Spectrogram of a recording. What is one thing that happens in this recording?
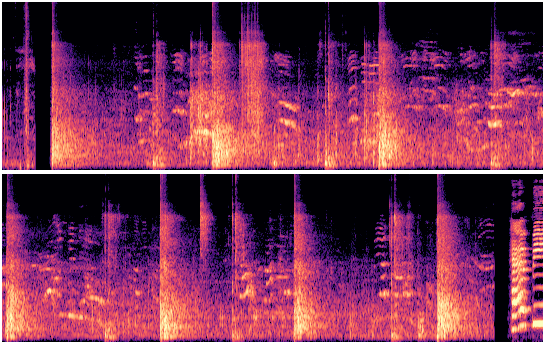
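Fireworks burst with sharp bangs and crackles.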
